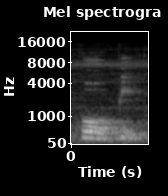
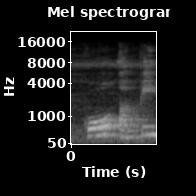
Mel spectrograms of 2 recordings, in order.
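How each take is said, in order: First: The 'a' is dropped and 'ko' is stressed. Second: The 'a' after 'ko' is pronounced separately. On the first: The speaker calls it right. "को को जोर देगा" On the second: The speaker calls it wrong. "कोअपि नहीं बोलेंगे"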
